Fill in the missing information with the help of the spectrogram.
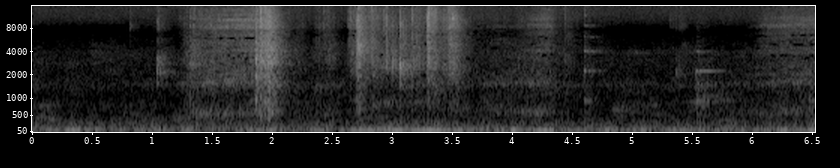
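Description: Rice vermicelli noodles being slurped and chewed at close range, in a few short hissing slurps, the loudest about two seconds in.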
